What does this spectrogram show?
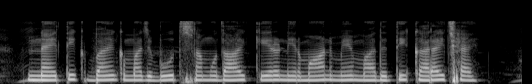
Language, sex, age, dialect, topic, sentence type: Maithili, female, 18-24, Eastern / Thethi, banking, statement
